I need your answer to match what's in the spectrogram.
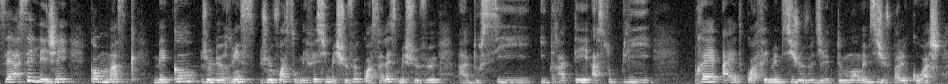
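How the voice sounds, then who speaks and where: A woman's voice: medium pitch, steady tone, a little slow. A woman chatting casually as a hair care vlogger, upbeat and repeating herself, her voice carrying a heavy echo. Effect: heavy echo around the voice. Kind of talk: casual product review. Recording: echoey room, voice far from mic.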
